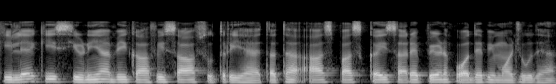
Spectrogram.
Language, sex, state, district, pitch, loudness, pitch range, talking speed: Hindi, male, Jharkhand, Ranchi, 110 Hz, -16 LUFS, 105-115 Hz, 185 wpm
